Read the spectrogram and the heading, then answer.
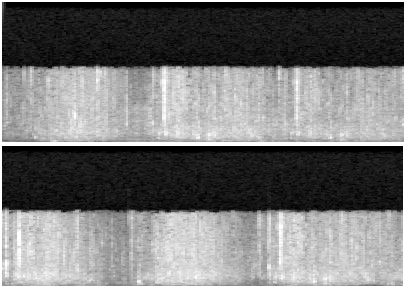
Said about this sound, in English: With the coast clear, Simon, Matt, and Kitty paddle the boat along with their hands while Zeke keeps bailing it out with the cool box. Simon and Kitty paddle on the port side of the boat, while Matt paddles to starboard.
